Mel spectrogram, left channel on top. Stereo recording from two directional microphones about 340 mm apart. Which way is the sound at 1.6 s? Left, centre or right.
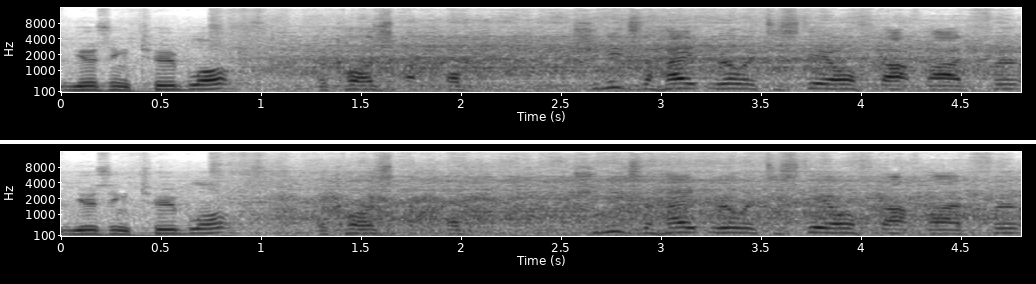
Centre.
